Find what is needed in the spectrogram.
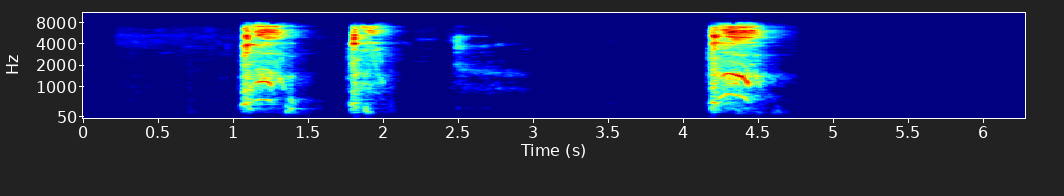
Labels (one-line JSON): {"expert_labels": [{"quality": "good", "cough_type": "dry", "dyspnea": false, "wheezing": false, "stridor": false, "choking": false, "congestion": false, "nothing": true, "diagnosis": "upper respiratory tract infection", "severity": "mild"}], "age": 37, "gender": "male", "respiratory_condition": false, "fever_muscle_pain": false, "status": "COVID-19"}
